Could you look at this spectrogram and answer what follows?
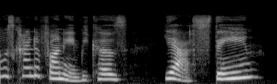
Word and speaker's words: Stehn: Both sides questioned him, and it was kind of funny because, Stain rhymes with crane, so sometimes during his testimony, the lawyers would accidentally call him Mr. Crane.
